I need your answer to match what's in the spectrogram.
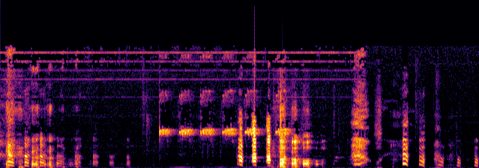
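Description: Crickets chirp in rapid, repeated bursts, loud, with short pauses between trills and a thinner, steady high chirping running through the middle.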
